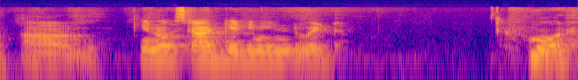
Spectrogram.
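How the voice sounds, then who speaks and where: A woman speaks with a Tamil accent. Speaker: IT professional. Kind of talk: self-introduction. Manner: halting.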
